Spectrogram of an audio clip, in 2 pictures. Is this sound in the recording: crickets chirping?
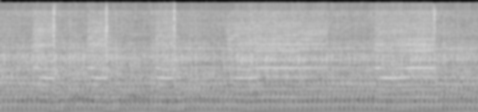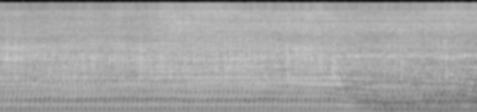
no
